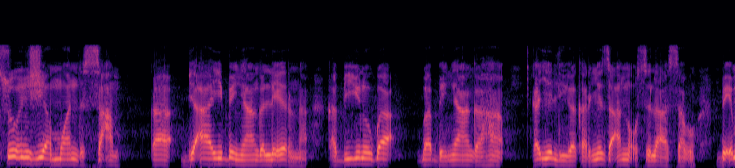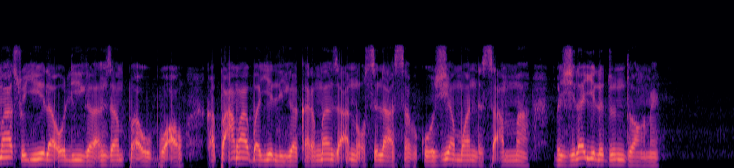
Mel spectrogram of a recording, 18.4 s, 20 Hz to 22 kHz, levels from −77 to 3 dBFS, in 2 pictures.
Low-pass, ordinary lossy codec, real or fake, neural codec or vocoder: 7.2 kHz; MP3, 64 kbps; fake; vocoder, 44.1 kHz, 128 mel bands every 512 samples, BigVGAN v2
